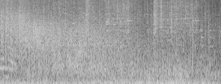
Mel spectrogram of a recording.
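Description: A sudden boom from the stage sound system, a hissing rush that fades over about three seconds over a steady deep bass, at a live bouyon concert.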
